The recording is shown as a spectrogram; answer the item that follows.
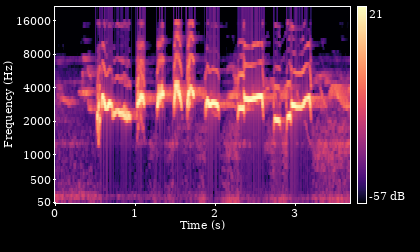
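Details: Oriental magpie-robin lure song to get other birds singing: a lively burst of sharp chirps and buzzy notes, then longer sliding whistles, all rapid and bright.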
